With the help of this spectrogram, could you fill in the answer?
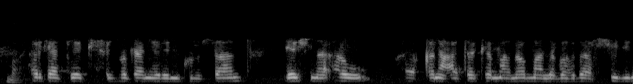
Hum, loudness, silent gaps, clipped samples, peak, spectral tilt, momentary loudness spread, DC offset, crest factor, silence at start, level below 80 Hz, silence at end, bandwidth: none; -33 LUFS; none; under 0.1%; -16 dBFS; -7 dB/octave; 8 LU; under 0.1%; 18 dB; 0.05 s; -78 dBFS; 0 s; 3.7 kHz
